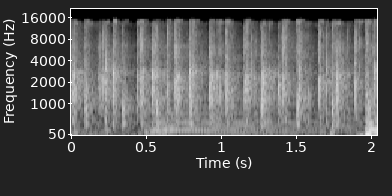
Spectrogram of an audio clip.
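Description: Studio audience applause for a performer, heard as distinct, rapid hand claps in an uneven rhythm, many in quick succession, with a sustained musical tone underneath for much of the stretch.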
